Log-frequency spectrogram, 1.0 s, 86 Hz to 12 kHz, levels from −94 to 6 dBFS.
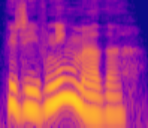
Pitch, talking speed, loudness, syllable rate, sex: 190 Hz, 180 wpm, -13 LUFS, 7.4 syllables/s, female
